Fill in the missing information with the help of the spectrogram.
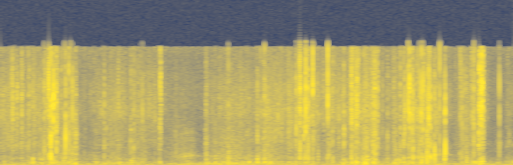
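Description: Long painted nails scratch and brush the red reversible sequins on the cover of a closed notebook. The result is a steady run of dense, crinkly rustling with bright scratchy bursts, over a constant low hum.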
